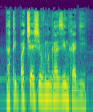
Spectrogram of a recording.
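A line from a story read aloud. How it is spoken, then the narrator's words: Giggling. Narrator (Russian): хихикнул Олежка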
